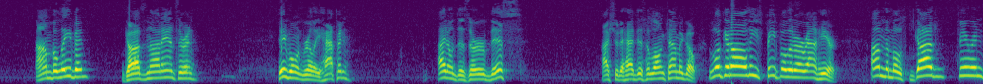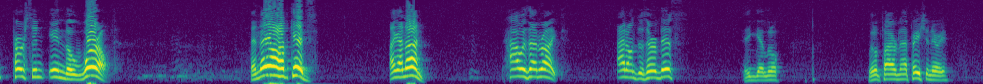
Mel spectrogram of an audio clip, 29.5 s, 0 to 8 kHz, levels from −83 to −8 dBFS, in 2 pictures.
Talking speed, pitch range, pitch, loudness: 135 wpm, 190-275 Hz, 245 Hz, -14 LUFS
